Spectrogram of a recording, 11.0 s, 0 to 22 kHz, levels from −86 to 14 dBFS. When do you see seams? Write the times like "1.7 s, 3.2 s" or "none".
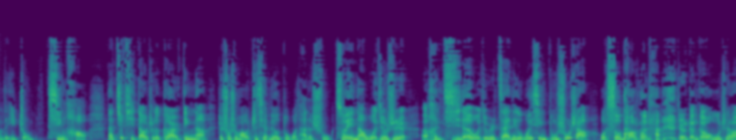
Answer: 5.0 s

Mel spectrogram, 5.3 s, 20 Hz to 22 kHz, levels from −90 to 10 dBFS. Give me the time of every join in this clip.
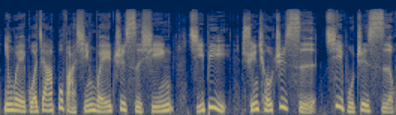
4.3 s

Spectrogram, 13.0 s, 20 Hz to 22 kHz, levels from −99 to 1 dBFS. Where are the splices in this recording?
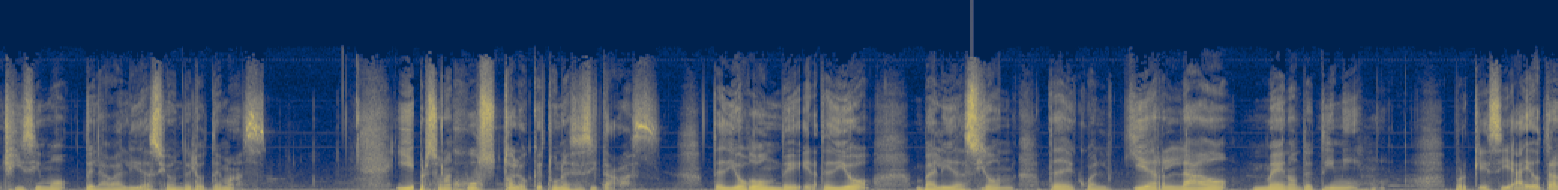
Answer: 3.4 s, 3.8 s, 6.2 s, 6.8 s, 8.7 s

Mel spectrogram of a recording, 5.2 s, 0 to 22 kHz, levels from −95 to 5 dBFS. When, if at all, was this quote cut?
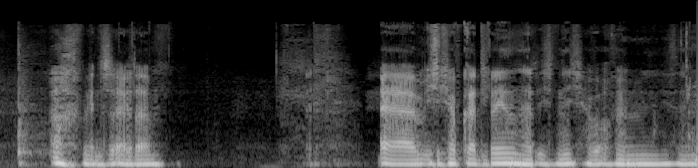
3.3 s, 3.7 s

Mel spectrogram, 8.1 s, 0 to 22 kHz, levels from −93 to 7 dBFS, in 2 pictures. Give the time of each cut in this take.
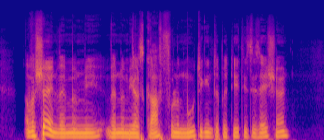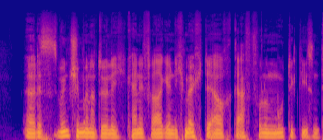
none

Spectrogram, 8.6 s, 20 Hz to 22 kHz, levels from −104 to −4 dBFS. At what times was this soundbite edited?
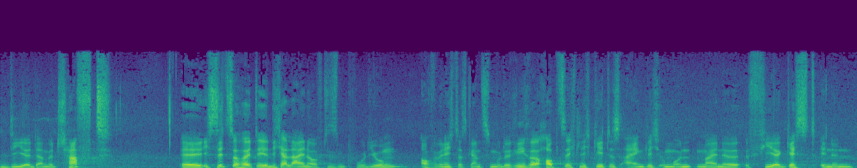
none

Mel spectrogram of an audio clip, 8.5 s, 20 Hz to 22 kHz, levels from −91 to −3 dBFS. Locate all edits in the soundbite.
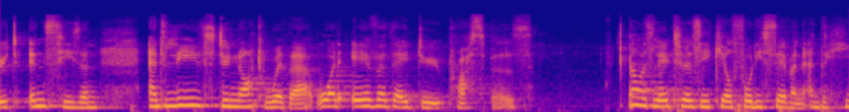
1.6 s, 6.3 s

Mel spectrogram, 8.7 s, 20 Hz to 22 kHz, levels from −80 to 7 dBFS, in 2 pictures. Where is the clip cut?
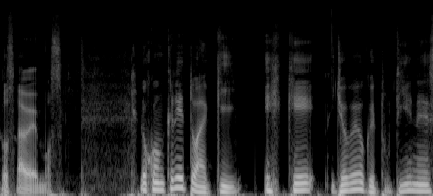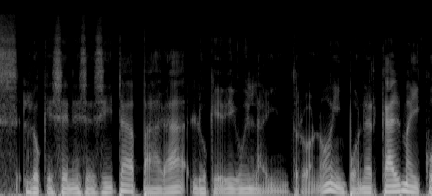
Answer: none

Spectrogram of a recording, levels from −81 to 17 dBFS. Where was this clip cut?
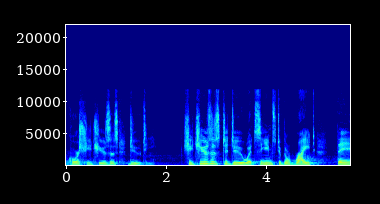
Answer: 4.3 s

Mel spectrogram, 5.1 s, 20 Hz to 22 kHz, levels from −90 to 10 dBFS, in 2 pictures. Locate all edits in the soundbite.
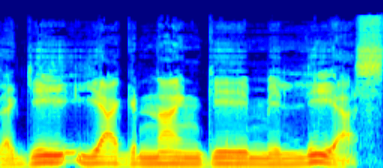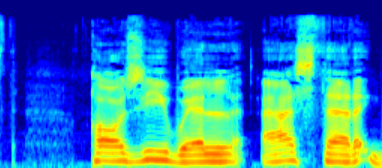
none

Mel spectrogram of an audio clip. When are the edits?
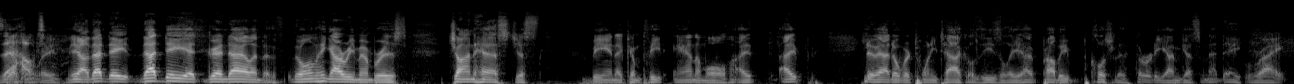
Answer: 8.7 s

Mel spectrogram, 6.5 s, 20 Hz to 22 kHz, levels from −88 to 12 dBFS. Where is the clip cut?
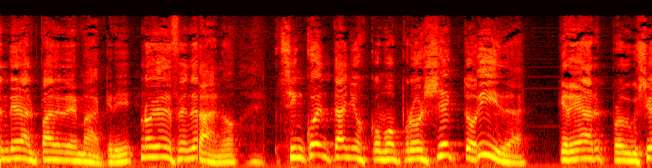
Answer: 1.4 s, 2.0 s, 2.7 s, 4.8 s

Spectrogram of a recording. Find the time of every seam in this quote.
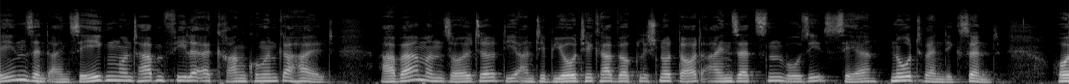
none

